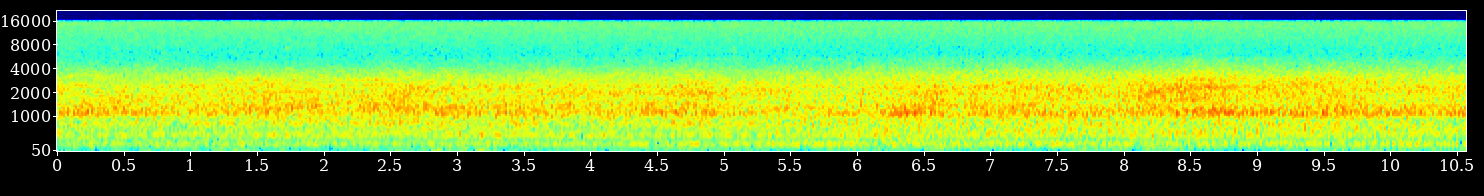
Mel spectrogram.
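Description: Boeing 777 freighter's twin GE90 turbofan engines running steadily, a constant hum with a whine on top, as the jet taxis slowly onto the runway.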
